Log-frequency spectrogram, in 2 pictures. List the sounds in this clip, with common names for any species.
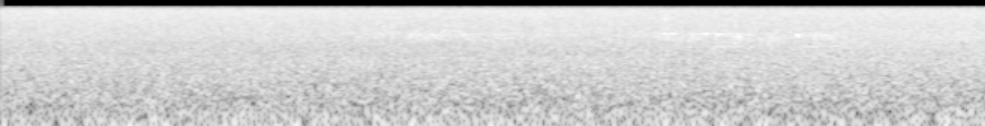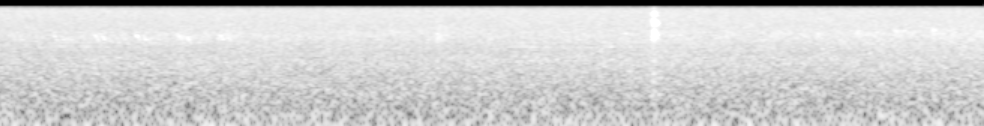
Black-throated Green Warbler, Ovenbird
